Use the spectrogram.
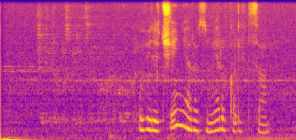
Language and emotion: Russian, neutral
